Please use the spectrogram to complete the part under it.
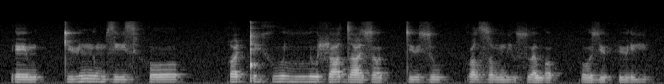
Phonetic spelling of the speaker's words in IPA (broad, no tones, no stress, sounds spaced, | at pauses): ɾ e m tː y n u m z i z h o | qʷ i ǃ i x u lː u ɬ o dˤ y z ɔ tː y z u kː u lʲ zˤ y m i sʷ a w ɔ ʔ kː o z y h y ɾ i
